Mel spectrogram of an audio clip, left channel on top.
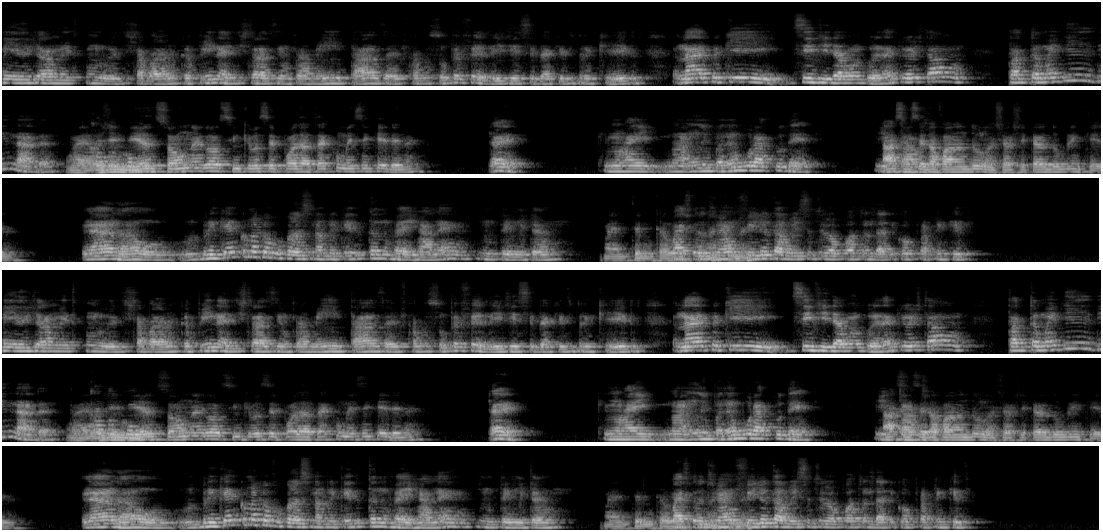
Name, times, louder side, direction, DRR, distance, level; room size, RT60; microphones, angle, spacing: voice 1, 0.0-9.6 10.1-12.5 15.9-16.2 17.0-19.1 19.7-20.2 22.8-27.5 28.7-31.7, right 1 dB, 75° right, -1 dB, 1.9 m, -24 dB
voice 2, 11.6-15.2 19.8-22.1 28.0-29.5, left 1 dB, 85° left, 5 dB, 1.0 m, -24 dB
4.7 x 4.6 x 4.3 m, 0.40 s
head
